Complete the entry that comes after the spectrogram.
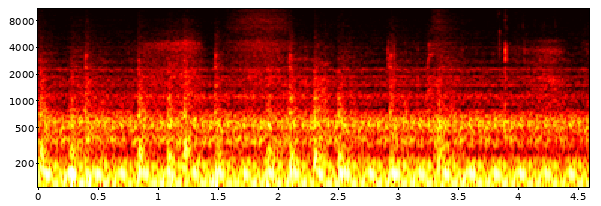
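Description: A long freight train in Train Simulator 2 rolls downhill on the Marias Pass line, giving a steady, loud rumble of wheels on rails with faint clicking, and no voices.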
